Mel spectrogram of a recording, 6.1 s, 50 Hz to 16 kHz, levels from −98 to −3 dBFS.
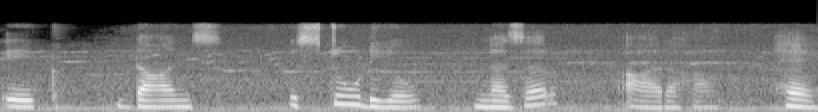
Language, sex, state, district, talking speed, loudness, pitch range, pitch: Hindi, female, Madhya Pradesh, Katni, 70 wpm, -19 LUFS, 160-185 Hz, 175 Hz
